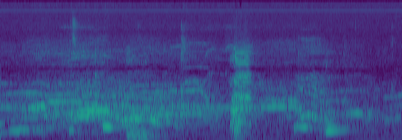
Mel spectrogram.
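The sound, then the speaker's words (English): A concert audience cheers and whoops in a dense, sustained roar, with high individual shouts rising above the crowd and a couple of louder bursts of applause-like noise. “seem like a nice crowd.”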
